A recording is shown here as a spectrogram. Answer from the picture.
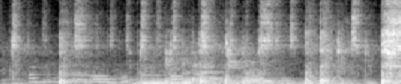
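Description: Live jazz-funk band playing an instrumental: electric bass and drum kit driving a groove under keyboard chords, with regular drum hits.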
